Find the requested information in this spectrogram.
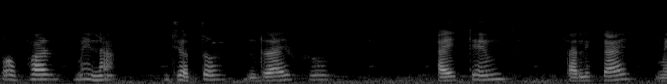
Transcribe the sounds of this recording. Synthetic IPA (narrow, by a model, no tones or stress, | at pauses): ɔpʰaɾmɛnaʔ | d͡ʒɔt̪ɔɖɾajbʰɾu | ajʈɛmst̪alikaj | mɛ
